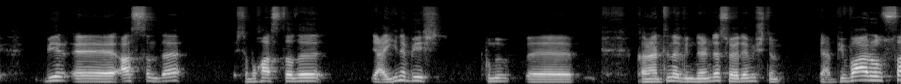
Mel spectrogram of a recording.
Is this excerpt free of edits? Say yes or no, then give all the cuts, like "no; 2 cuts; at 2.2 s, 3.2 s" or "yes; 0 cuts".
yes; 0 cuts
